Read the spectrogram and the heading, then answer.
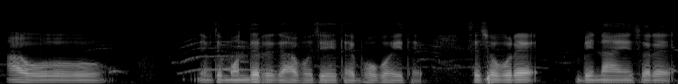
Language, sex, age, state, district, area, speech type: Odia, male, 18-30, Odisha, Koraput, urban, spontaneous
